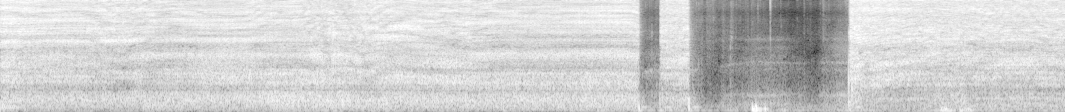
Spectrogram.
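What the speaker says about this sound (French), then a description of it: "le truc quand vous balancez la vapeur comme ça" Steam jet blasting into a Tapinoma magnum ant nest outdoors, a loud steady broadband hiss that runs continuously, cuts out briefly twice near the end, then resumes.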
